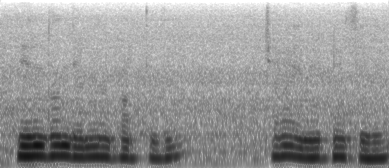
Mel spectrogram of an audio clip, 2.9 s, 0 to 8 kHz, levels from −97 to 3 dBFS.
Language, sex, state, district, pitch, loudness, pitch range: Kannada, male, Karnataka, Koppal, 130 Hz, -15 LUFS, 120-140 Hz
